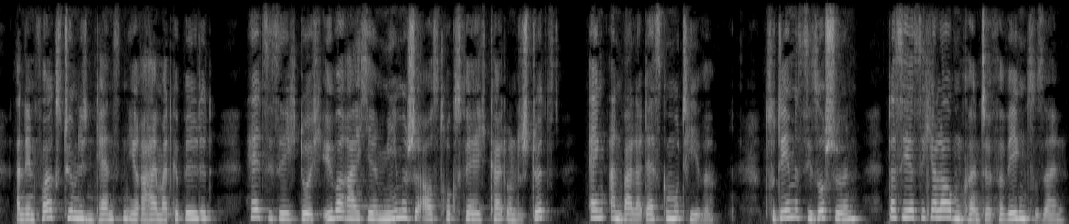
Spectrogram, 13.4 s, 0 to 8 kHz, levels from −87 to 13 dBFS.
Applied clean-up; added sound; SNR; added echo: none; none; none; none.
